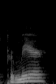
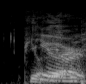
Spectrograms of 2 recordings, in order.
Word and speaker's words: Pure: You say her name is Premier? Pure. Her name is Pure.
